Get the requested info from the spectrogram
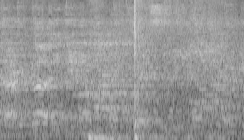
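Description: Two dull thuds from sparring on a gym mat, about half a second apart, the second one sharper. Music and voices carry on underneath.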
